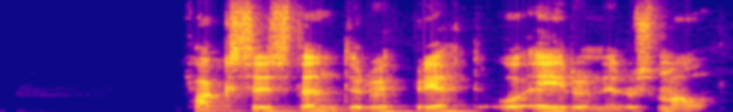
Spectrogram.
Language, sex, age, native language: Icelandic, male, 50-59, Icelandic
